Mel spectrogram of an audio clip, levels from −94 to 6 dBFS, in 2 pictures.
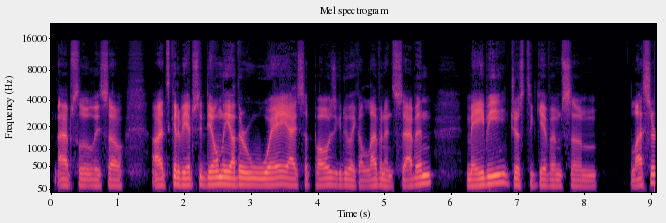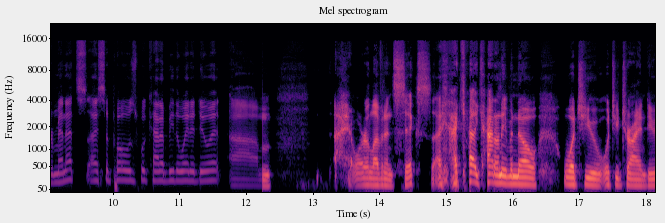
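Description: One channel inverted, from 9.05 to 12.24 s in this speech recording: the level falls by about 25 dB and the centred voice nearly disappears, leaving a faint residue. The likely cause is one stereo channel flipped in polarity, so the shared centre content cancels when summed to mono.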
